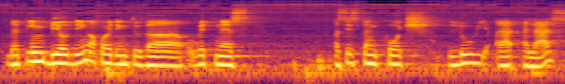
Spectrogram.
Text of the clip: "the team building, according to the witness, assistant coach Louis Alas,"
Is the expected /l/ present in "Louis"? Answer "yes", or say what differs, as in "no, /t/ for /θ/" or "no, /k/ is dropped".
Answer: yes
